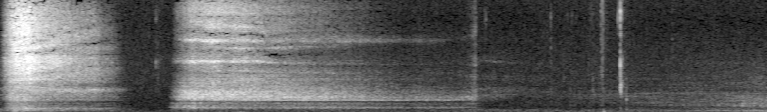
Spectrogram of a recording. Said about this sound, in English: take a deep breath in through your nose and out through your mouth and just feel it feel it within your body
